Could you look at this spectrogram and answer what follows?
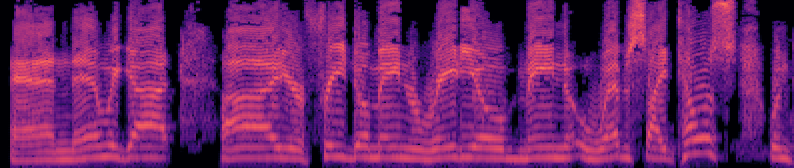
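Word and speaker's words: Freedomain: You know, how do you say that? I call it free domain radio. – That's perfect. That's just great, because it's freedom is the main thing, and you want to be free in your own domain.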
